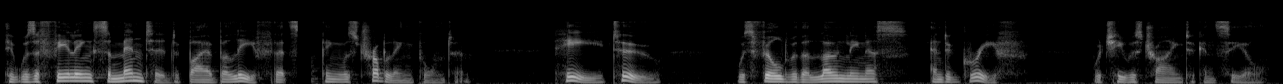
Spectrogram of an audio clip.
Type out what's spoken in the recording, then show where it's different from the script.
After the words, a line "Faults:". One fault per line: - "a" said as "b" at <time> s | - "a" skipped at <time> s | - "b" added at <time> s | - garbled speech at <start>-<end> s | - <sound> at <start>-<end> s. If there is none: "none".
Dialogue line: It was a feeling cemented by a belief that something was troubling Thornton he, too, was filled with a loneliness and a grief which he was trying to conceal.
It was a feeling cemented by a belief that something was troubling Thornton he, too, was filled with a loneliness and a grief which he was trying to conceal.
Faults:
- dropout at 3.0-3.1 s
